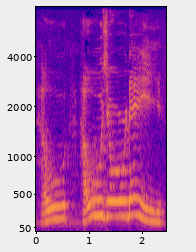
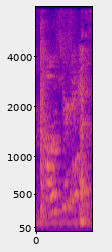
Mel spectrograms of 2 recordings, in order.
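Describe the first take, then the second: First: High, slow, overdone Minnesota "how's your day?"; a badly hammed-up Minnesota accent; failed Minnesota accent. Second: Easy Minnesota "How's your day?" with a falling end; lightly voiced Minnesota drive-thru greeting; real Minnesota accent. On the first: Coworker mocks her Minnesota accent, high and slow. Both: Shown as a demonstration. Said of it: "That's not how we sound it".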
